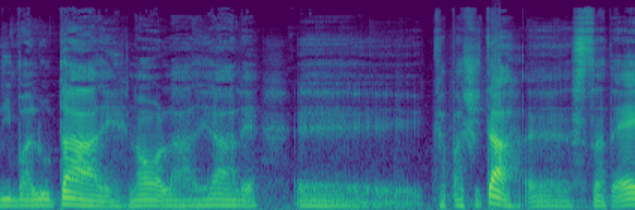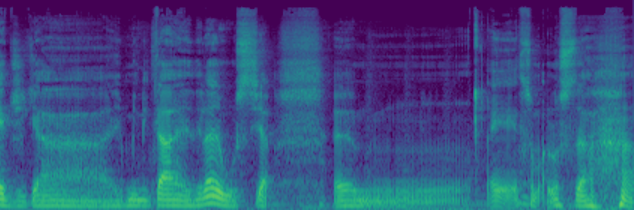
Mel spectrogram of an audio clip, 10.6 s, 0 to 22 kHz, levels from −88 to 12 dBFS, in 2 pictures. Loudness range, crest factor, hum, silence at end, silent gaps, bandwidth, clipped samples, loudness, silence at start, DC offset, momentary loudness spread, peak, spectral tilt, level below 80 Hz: 5 LU; 18 dB; none; 0 s; none; 19 kHz; under 0.1%; -19 LUFS; 0 s; under 0.1%; 17 LU; 0 dBFS; -5 dB/octave; -40 dBFS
